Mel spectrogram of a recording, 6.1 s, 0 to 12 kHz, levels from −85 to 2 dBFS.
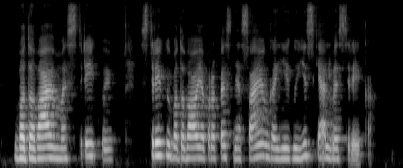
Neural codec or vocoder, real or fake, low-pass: none; real; 10.8 kHz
